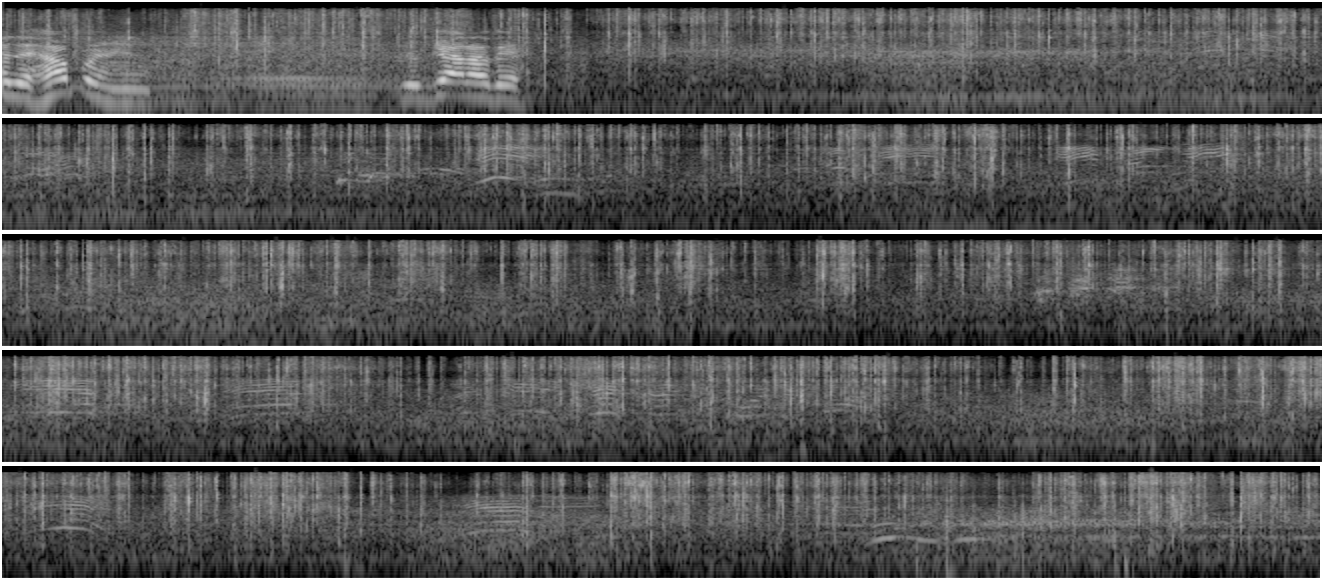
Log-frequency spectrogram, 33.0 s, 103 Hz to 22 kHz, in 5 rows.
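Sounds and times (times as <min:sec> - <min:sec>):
crackling and crunching: 0:00.0 - 0:32.9
faint voices: 0:03.6 - 0:14.0, 0:18.2 - 0:24.4, 0:26.1 - 0:32.9.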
